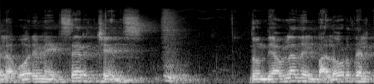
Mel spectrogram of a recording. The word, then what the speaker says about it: Laborem Exercens: se llama Laborem Exercens, con C, y se pronuncia Laborem Exercens, donde habla del valor del trabajo humano.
